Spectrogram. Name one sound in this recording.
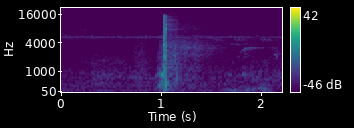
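A golf club strikes a ball with a sharp smack.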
